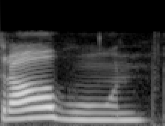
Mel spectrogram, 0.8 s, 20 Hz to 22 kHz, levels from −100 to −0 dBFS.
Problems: constant background noise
